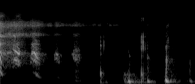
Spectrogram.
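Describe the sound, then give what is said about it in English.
A single loud sneeze bursts out sharply at the start, followed by a few short, softer breathy sounds and sniffs that trail off quickly. “Oh, God bless you”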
